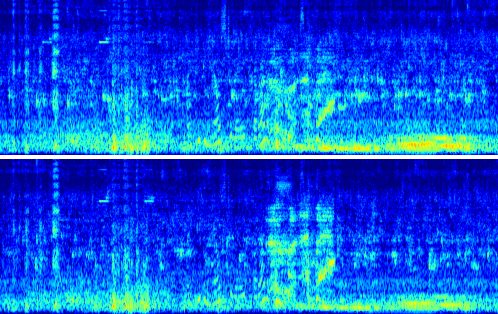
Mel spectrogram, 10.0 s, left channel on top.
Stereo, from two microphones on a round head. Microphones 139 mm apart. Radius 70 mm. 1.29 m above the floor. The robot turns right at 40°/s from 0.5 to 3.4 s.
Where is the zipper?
20° left (ahead or behind); by 1.3 s 10° right (ahead or behind).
